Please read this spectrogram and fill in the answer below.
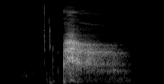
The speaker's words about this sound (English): I'll take a sip of tea.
